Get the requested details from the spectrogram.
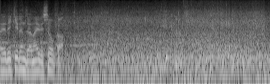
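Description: Sea waves wash against rocks nearby.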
